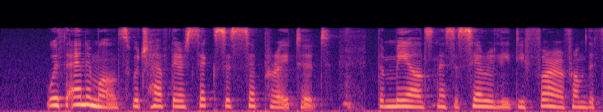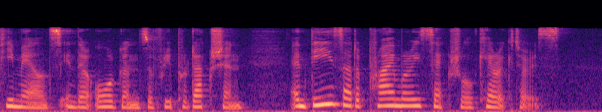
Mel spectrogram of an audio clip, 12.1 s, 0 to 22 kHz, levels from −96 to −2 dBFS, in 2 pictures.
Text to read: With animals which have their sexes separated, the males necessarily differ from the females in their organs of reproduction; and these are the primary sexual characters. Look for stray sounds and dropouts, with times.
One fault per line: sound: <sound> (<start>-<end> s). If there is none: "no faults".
sound: whoosh (3.4-3.6 s)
